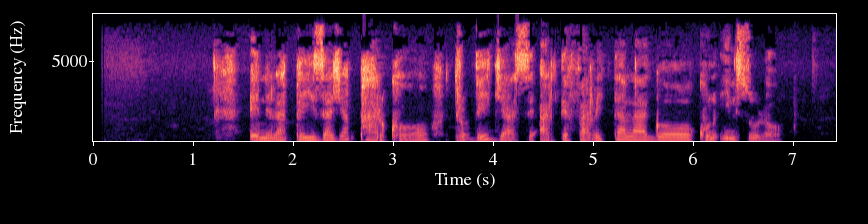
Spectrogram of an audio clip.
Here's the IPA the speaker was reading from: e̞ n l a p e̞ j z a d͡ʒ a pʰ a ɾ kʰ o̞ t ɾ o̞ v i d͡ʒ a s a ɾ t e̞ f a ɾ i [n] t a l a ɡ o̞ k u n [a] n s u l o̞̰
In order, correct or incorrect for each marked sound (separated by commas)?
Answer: incorrect, incorrect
